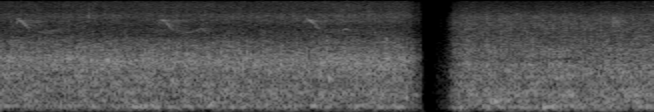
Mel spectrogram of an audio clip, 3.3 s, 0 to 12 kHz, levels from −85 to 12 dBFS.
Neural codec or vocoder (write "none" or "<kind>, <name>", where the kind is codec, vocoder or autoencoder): none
